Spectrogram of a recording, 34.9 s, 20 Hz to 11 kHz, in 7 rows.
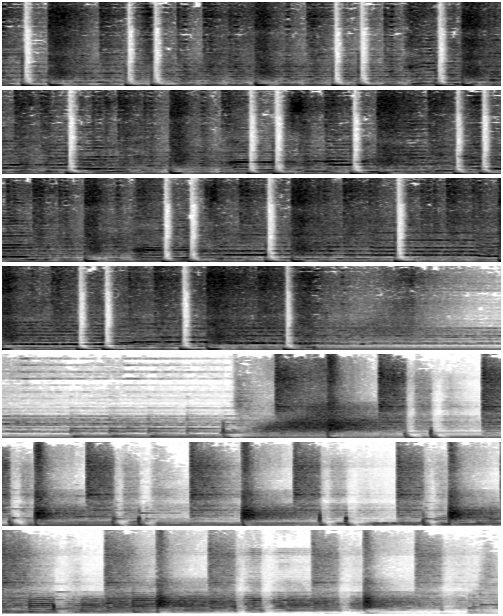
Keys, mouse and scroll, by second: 1.1-2.7 scroll up 2, 2.8 shift+a, 4.4 Tab, 5.7 KP_1, 6.7 click, 7.4-9.0 drag, 9.7-10.3 scroll down 1, 10.3 g, 13.4 click, 13.9 g, 16.2 3, 16.8 middle click, 17.7 click, 18.0 middle click, 18.8 x, 19.9-24.0 typing, 23.1-23.4 scroll up 1, 24.8-25.4 scroll up 1, 25.4 s, 26.1 shift+middle click, 26.4-26.9 scroll up 2, 26.9 g, 27.9 1, 28.0 click, 28.6 g, 30.3 click, 30.6 g, 32.0 ctrl+r, 33.6 click, 34.0 g, 34.7 click.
